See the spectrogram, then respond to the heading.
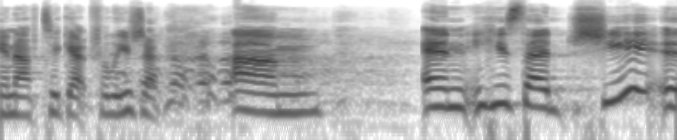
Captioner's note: laughter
